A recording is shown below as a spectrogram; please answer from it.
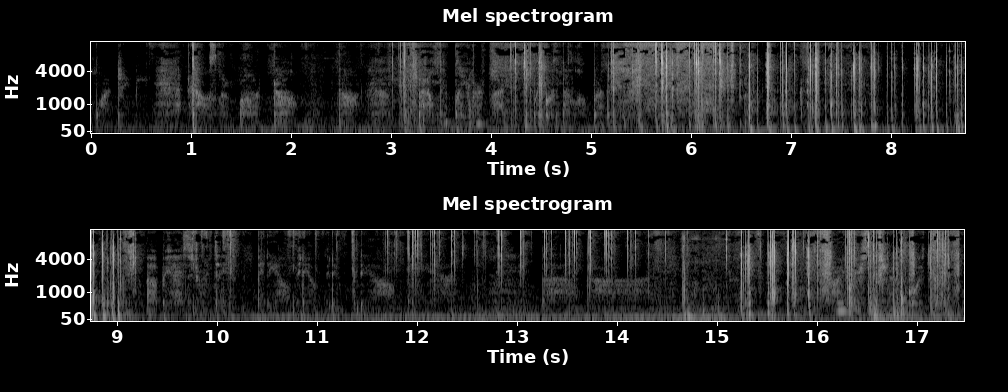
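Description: Long fingernails tapping and scratching on a small hard object held right up to the microphone, making rapid, irregular clicks. The clicks are densest and loudest in the middle and pick up again near the end.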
